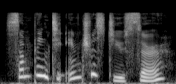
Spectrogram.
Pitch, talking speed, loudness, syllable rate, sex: 285 Hz, 170 wpm, -14 LUFS, 5.6 syllables/s, female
